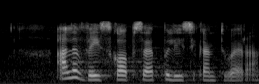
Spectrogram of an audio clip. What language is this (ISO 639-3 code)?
afr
